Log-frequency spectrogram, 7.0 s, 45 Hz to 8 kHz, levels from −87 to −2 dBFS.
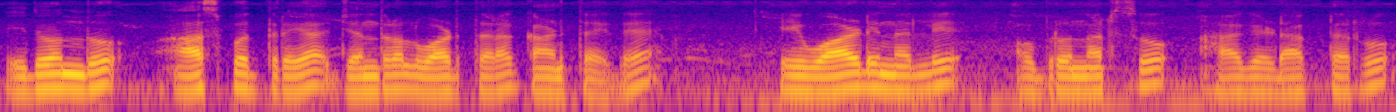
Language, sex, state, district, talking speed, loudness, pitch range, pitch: Kannada, male, Karnataka, Shimoga, 110 wpm, -19 LUFS, 115-135 Hz, 120 Hz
